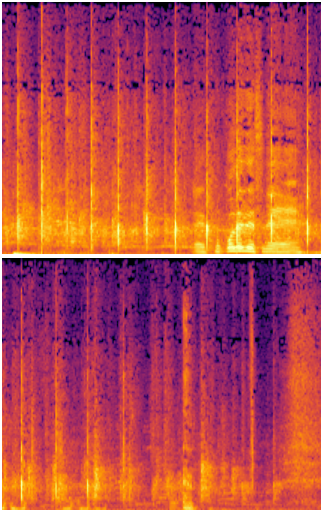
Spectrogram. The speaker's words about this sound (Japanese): いや俺ビートボックスを見たのはちょっと初めてだったんですけど、あのテレビとかで、 ね、すごくなかったです ね、よく見るんですけど、うん、めっちゃ上手でしたね。もう一回拍手したいと思います。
